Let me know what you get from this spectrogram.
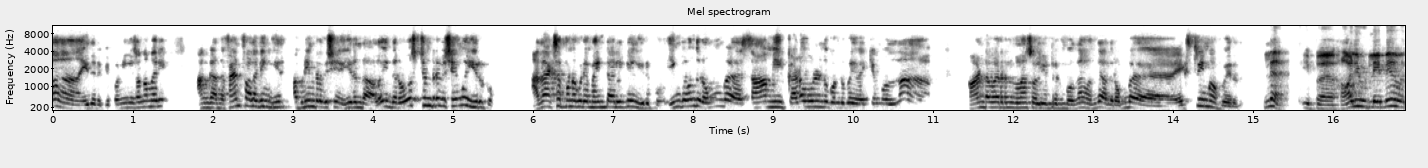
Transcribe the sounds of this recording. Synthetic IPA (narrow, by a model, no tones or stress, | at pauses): ãːɪðɯɪɾɯkːɯɪpːoːniːŋɡɐs̬ɔnːɐmaːd̪ɾi | ɐŋɡɐɐnd̪ɐfaːnfaːlɐʋɪŋɪɐpːɐɽɪndrɐʋɪʂɐjɐ̃ɪɾɯnd̪aːlʊ̃ɪnd̪ɐɾoːsʈɪndrɐʋɪʂɐjɐmʊ̃ɪɾɯkːʊ̃ | ɐðãːɐksɐp̚pːɐɳːɐkːuːɽijɐmɐɪnʈaːɾlkːɯjʊ̃ɪɾɯkːʊ̃ɪŋɡɐʋɐnd̪ɯɾɔmbɐsaːmikɐɽɐʋɯɭnɯkɔɳɖɯpoːjiʋɐɪkːɯmpoːðɯt̪ãː | aːɳɖɐʋɐɾnlːãːsɔlːɪʈːɾɯkːɯmpoːðɯt̪ãːʋɐnd̪ɯɐðɯɾɔmbɐɛksʈɾiːmaːp̬oːjɪɾɐðɯ | ɪlːɐɪpːoːhaːlɪʋʊɖlejmeːɐ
